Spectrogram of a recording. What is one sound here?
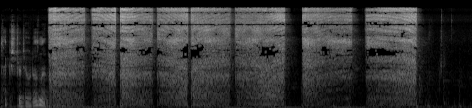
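A spray can hisses in long bursts, close by.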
